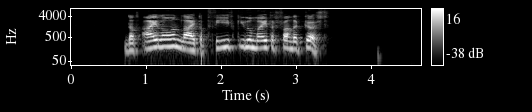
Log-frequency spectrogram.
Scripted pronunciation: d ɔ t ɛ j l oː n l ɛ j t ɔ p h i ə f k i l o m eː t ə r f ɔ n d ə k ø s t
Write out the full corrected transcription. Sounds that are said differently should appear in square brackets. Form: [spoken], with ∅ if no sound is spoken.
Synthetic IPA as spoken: d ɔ t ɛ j l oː n l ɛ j t ɔ p [f] i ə f k i l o m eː t ə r f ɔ n d ə k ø s t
